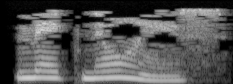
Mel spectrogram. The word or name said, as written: make noise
